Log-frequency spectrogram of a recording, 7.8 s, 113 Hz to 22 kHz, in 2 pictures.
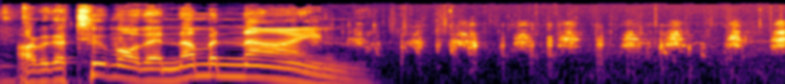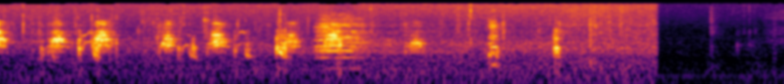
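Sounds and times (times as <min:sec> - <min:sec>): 
speech: 0:00.1 - 0:02.1
ducks quacking: 0:01.5 - 0:07.2.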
